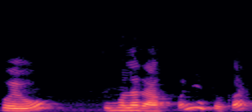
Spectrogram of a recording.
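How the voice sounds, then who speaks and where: A woman's voice: on the high side, sing-song, fairly quick, dull audio. A woman voicing a mischievous young wife in a spoken story, coaxing and teasing her husband.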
